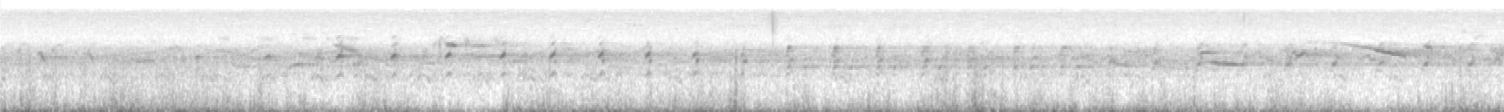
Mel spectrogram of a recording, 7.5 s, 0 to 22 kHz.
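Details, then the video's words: White-tailed eagle pair, male and female, calling at the nest at 18:28 after coming home, before leaving again; a regular series of short yelping notes repeats several times per second over heavy low wind rumble. "18h28m juras erglis Male and Female came home call and left the nest"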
